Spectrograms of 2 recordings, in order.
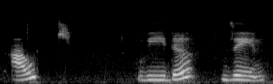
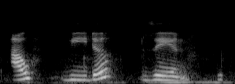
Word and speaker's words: Auf Wiedersehen: Auf Wiedersehen. Wiedersehen. It's a silent H. Yes. Like Auf there's no H there.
